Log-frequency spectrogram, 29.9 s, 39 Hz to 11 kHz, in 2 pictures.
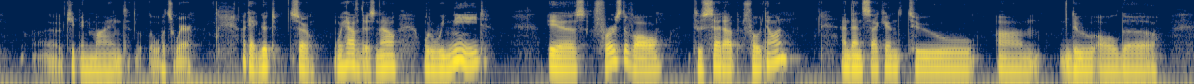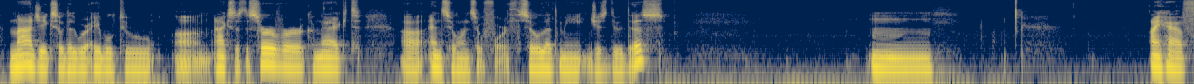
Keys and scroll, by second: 23.8 ctrl+s.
